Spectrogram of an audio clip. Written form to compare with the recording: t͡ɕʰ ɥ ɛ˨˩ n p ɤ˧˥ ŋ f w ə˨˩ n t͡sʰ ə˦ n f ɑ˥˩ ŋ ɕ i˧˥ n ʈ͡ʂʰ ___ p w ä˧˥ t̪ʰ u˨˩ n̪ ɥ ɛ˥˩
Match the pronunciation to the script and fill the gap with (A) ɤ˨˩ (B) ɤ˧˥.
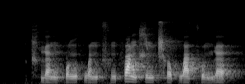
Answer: A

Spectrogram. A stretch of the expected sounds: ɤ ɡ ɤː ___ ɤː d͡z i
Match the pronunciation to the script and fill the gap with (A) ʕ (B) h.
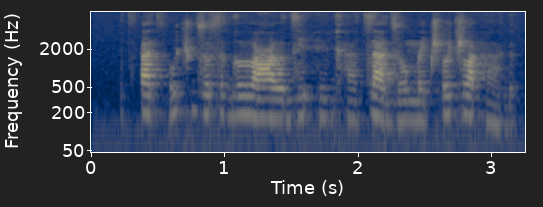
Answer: A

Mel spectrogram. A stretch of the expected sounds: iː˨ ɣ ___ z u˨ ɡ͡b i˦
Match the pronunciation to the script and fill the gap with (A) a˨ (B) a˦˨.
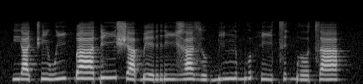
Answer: B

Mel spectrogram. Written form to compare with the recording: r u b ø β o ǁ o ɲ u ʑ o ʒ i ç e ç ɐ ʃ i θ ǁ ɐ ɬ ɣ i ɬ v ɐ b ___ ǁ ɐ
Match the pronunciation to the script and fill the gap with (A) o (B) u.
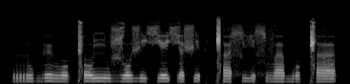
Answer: A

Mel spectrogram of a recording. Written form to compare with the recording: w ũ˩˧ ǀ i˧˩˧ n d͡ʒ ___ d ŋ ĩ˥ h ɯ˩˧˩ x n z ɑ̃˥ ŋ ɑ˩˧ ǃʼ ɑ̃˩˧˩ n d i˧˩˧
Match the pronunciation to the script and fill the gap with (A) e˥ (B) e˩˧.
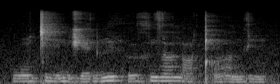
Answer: B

